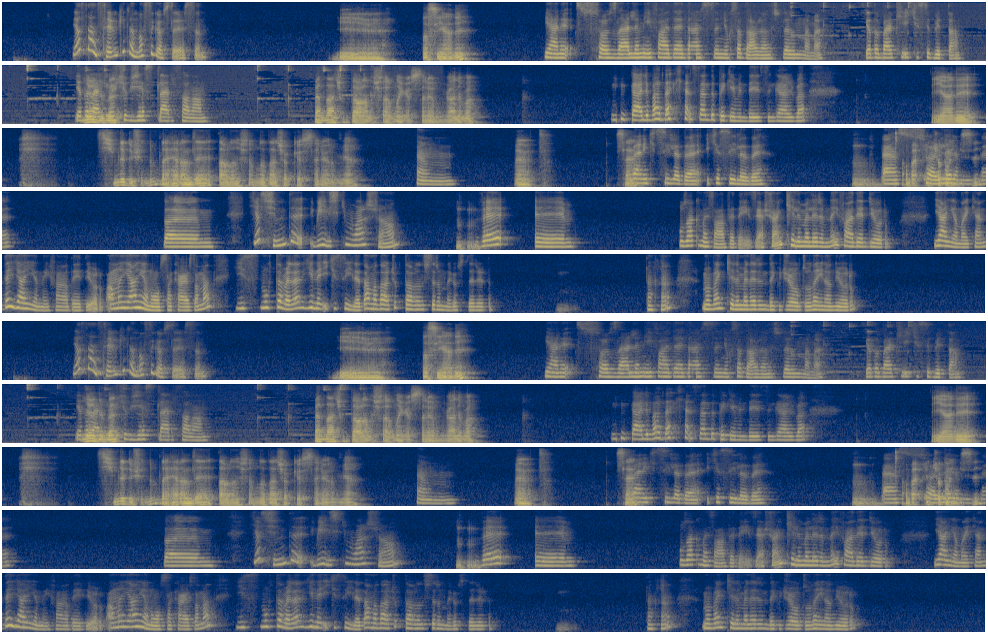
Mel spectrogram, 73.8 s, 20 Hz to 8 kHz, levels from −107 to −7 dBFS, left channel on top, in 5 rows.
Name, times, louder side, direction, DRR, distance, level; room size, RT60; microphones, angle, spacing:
voice 1, 1.1-3.1 8.1-12.3 13.0-14.4 15.9-17.9 23.9-27.1 35.7-36.3 39.0-41.0 42.7-44.4 46.7-47.5 47.7-50.3 51.4-51.8 52.3-52.9 54.4-57.6 58.3-66.3 68.7-71.9, left 5 dB, 65° left, 10 dB, 0.4 m, -36 dB
voice 2, 5.0-5.8 6.3-7.0 15.9-16.5 19.5-21.8 28.7-29.3 29.8-30.1 31.0-34.8 37.2-37.7 38.7-39.1 42.3-42.8 43.2-44.2 51.1-51.5 67.4-67.5, equal, 5° left, 4 dB, 1.1 m, -34 dB
sound 1, 9.6-21.4, left 11 dB, 45° left, 0.7 m, -50 dB
7.3 x 7.2 x 4.6 m, 0.39 s
head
